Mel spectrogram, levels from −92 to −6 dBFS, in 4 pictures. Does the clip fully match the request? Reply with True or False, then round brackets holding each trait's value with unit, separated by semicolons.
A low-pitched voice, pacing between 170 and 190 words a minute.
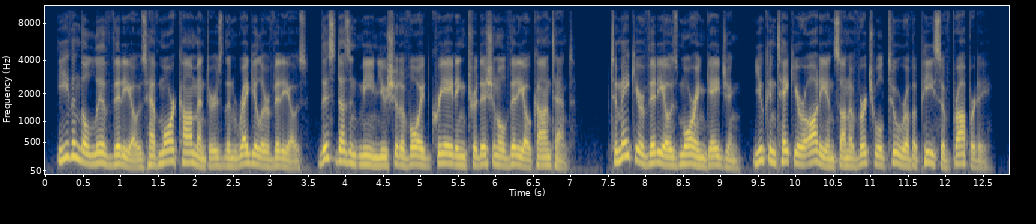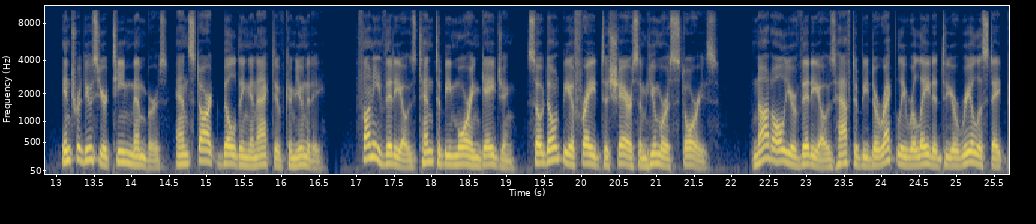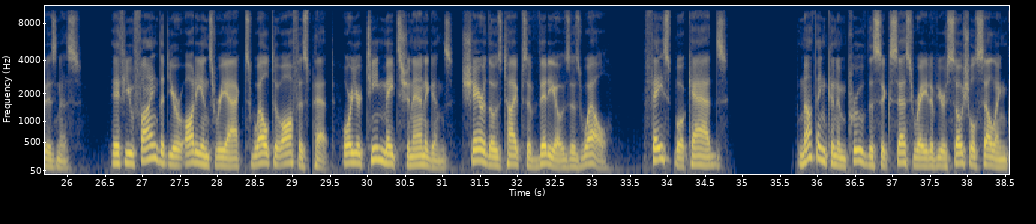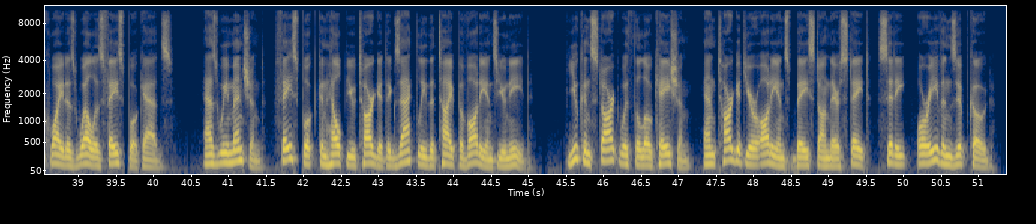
True (130 Hz; 180 wpm)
